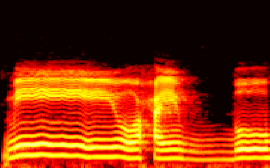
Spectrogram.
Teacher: Biqaumi idgham bi gunnah, masuk beserta dengung 2 harakat.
